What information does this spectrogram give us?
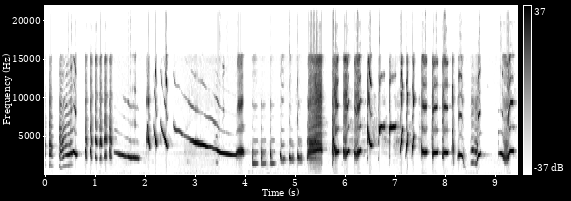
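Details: Asian pied starling song for training and luring birds: quick chip series, a long gliding descending whistle, a harsh noisy burst, then rapid sequences of short clear notes and repeated whistled slurs.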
